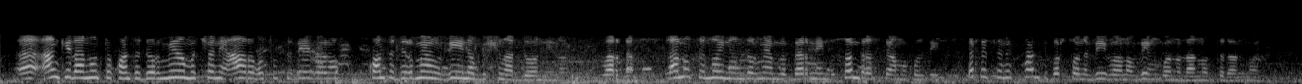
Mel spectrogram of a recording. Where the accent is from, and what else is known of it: Eritrea; Italian is a second language; moved away as an adult; now in Italy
